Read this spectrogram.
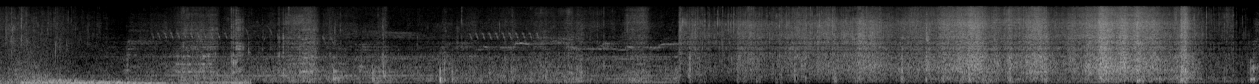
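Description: Plastic sheeting rustles and crinkles.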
